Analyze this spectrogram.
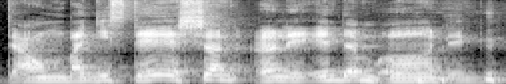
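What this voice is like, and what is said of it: Rasta Froggy character voice. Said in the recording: “how do I sound as Rasta Froggy?”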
